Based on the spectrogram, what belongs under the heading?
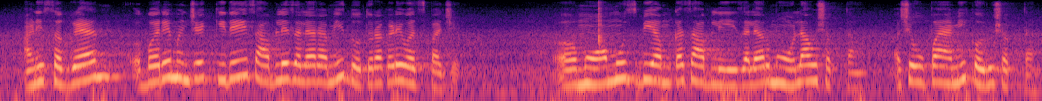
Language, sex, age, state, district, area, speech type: Goan Konkani, female, 30-45, Goa, Bardez, rural, spontaneous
